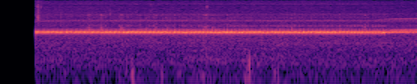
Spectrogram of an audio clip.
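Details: Toad singing at Lake Cheston: one long, steady, high trill held without a break for about four seconds, with faint low thumps beneath.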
